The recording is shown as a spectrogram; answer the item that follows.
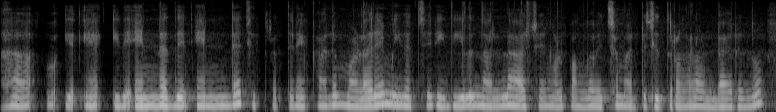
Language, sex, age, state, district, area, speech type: Malayalam, female, 18-30, Kerala, Thiruvananthapuram, rural, spontaneous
